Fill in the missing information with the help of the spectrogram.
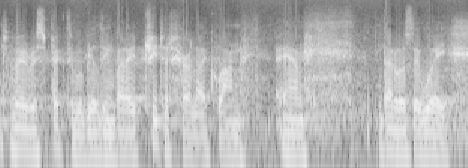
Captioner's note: laughs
